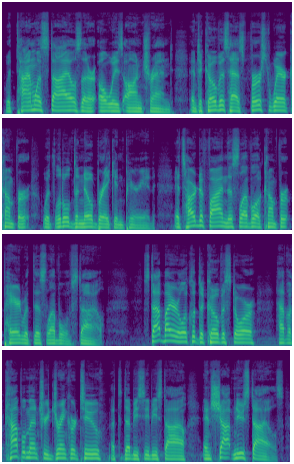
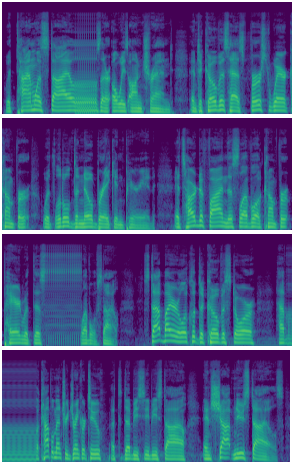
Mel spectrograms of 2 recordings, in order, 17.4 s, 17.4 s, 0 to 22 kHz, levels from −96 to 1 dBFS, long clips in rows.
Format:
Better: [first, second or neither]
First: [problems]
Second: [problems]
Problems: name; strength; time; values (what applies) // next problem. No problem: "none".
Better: first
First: none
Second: audio freezing; at 1 s, at 9.5 s for 0.5 s and at 13 s for 0.5 s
